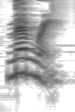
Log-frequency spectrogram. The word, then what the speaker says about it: memory: Memory. So like favorite, both types of pronunciation are common.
